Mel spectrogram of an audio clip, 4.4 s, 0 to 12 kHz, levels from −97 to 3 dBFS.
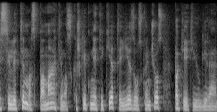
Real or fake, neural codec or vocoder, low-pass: real; none; 10.8 kHz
